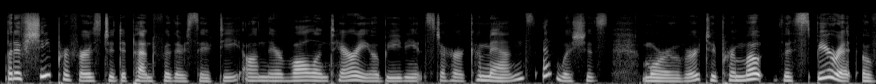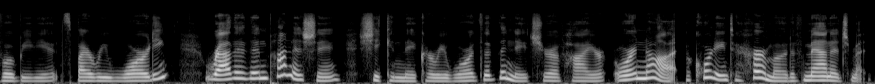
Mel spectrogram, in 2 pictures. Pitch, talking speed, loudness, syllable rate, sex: 195 Hz, 165 wpm, -20 LUFS, 5.1 syllables/s, female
